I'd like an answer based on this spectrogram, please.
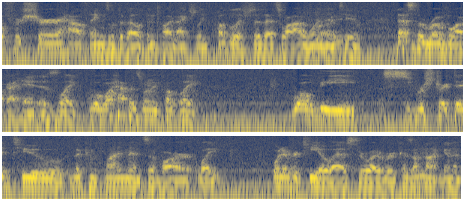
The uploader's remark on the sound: This cast was very low quality compared to the recently recorded follow up.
